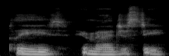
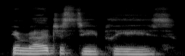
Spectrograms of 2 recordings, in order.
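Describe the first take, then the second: First: Lower, soft whispered bear plea. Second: Thick sleepy bear voice. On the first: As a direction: breathe the request, half asleep. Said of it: "said the bear". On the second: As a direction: mumble it like a drowsy old bear. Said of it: "a thick, sleepy voice said". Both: A narrator's reading.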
